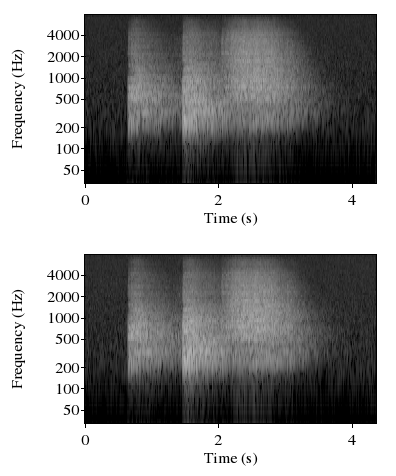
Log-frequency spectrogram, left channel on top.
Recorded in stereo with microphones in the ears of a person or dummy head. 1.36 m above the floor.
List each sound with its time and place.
0.6 s a pop: centre (ahead or behind), 7.5 m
